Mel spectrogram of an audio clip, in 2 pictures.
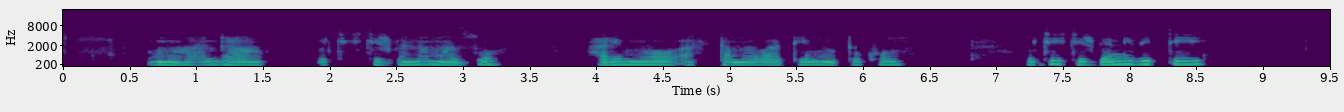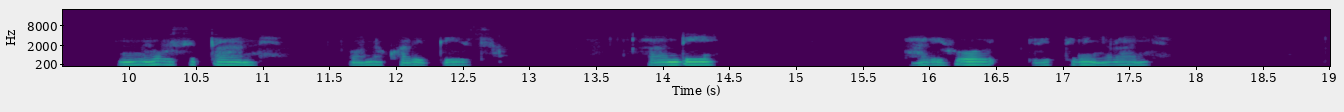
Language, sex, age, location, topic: Kinyarwanda, female, 50+, Kigali, government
